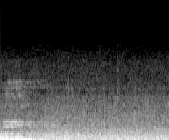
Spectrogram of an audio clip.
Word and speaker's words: BE: So let's first begin by talking about B. I just want to clarify again. It's spelled B E but the brand is pronounced B.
